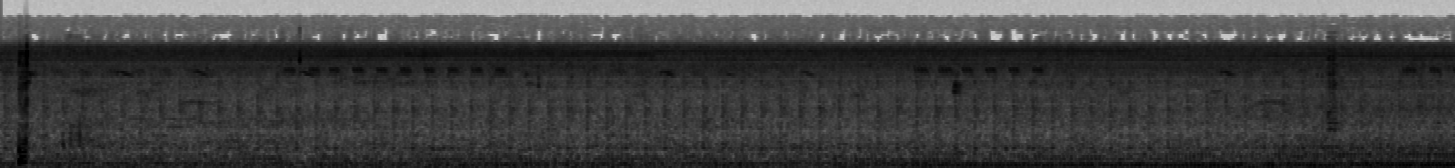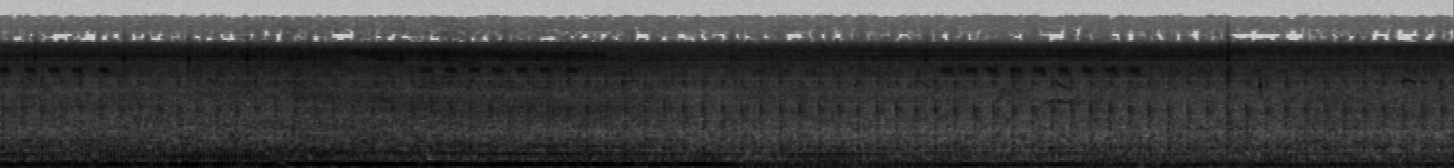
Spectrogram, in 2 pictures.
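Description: A two-wheel hand tractor's single-cylinder diesel engine running steadily. It grows louder about halfway through and eases back about three-quarters of the way in. Insects chirp in short rapid trains over it, and there is a sharp click right at the start.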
